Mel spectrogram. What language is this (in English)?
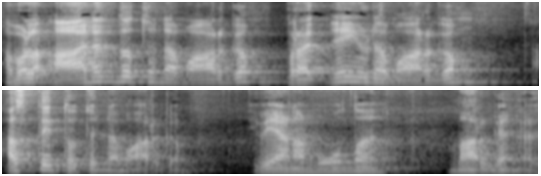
Malayalam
